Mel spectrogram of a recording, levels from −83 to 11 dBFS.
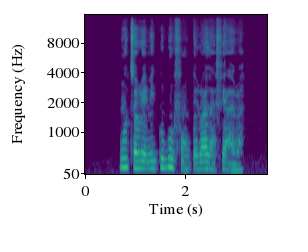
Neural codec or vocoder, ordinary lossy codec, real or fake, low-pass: vocoder, 44.1 kHz, 128 mel bands every 512 samples, BigVGAN v2; none; fake; 14.4 kHz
